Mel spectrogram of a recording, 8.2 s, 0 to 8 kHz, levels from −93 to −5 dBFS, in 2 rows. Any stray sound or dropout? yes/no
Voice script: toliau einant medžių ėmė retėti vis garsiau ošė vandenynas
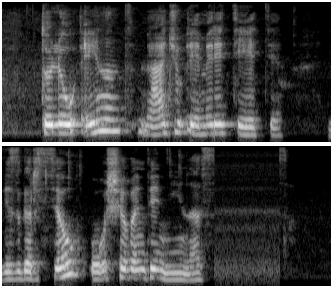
no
